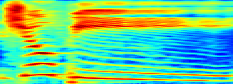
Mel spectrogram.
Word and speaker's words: Joby: Joby. Joby. Yay. Uh yeah, helicopters that rhyme with Kobe.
